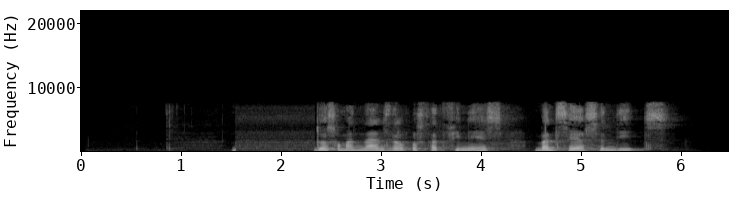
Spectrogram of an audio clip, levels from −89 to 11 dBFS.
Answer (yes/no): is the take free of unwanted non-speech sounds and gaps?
yes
